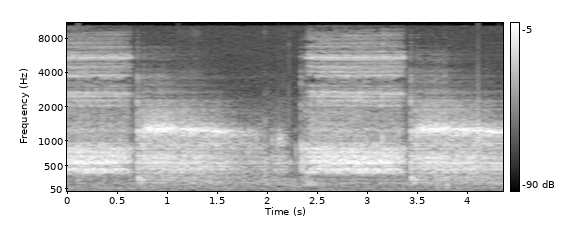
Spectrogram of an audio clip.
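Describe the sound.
Loud heavy breathing, likely a person performing it: two full in-and-out cycles of harsh, airy rushes, with no talking.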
